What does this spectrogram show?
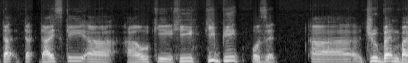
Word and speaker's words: Daisuke Aoki: because I heard his name get a bit butchered, but it was Daisuke Aoki won the event on Douglas this past weekend.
